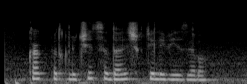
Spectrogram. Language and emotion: Russian, neutral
